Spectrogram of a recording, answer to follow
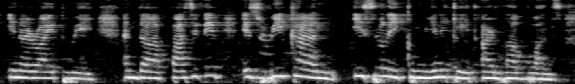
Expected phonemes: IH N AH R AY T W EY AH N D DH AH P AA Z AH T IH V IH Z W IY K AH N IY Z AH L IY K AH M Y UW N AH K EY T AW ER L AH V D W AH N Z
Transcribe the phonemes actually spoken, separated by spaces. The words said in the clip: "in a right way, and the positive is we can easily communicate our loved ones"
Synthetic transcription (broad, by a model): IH N AH R AY T W EY AH N D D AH P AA S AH T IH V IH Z W IY K AH N IY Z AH L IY K AH M Y UW N AH K EY T AW ER L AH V W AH N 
